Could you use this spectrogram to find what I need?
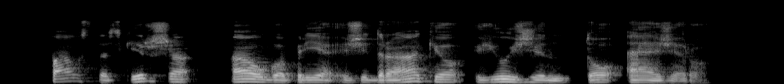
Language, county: Lithuanian, Kaunas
